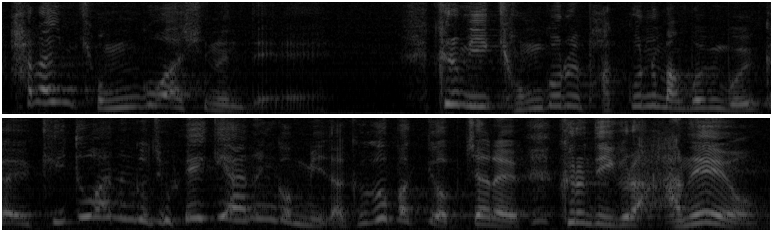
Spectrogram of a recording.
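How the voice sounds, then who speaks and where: A man preaching a sermon to his church as pastor. He puts rhetorical questions to the congregation and moves between hushed asides and loud, emphatic passages. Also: very high voice, huge pitch swings, fast talker, vocal fry, husky. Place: church sanctuary.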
